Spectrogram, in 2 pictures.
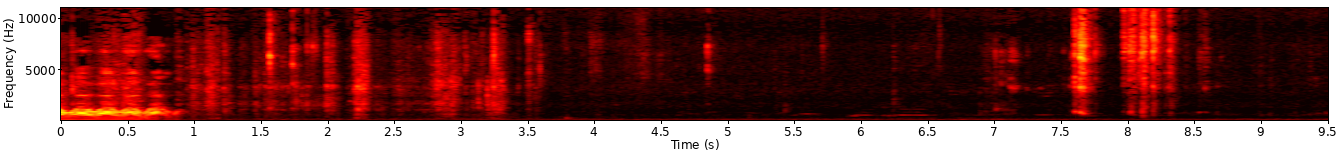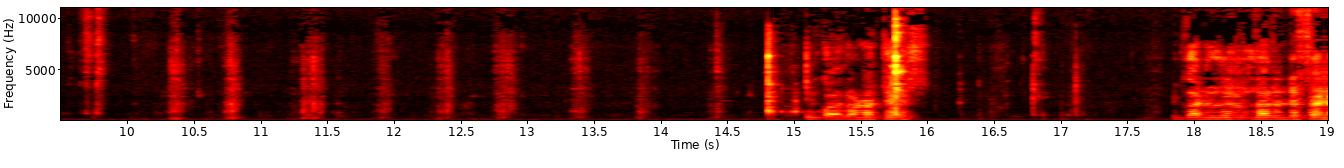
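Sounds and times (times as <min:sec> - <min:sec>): tortilla chip crunching: 0:00.7 - 0:04.1, 0:07.0 - 0:14.6.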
